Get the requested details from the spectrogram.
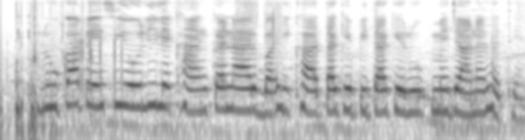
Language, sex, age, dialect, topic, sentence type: Magahi, female, 56-60, Southern, banking, statement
